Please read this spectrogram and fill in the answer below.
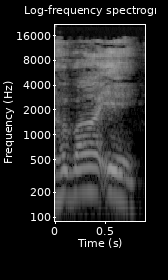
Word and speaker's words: Hawaii: A man was in Hawaii and he said to a native, "How do you pronounce it, Hawaii or Havi?" And the native said, "Havai?"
